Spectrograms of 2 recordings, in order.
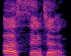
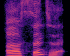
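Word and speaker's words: Jacinta: i n c a my j is silent it doesn't make an h it doesn't make a y it doesn't make a y nothing it's just a center i blame my mother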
